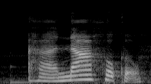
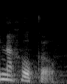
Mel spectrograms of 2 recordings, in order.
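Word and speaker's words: 菜穂子: it down, and it is so Ue Hashi na hoko. Ue Hashi na hoko.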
